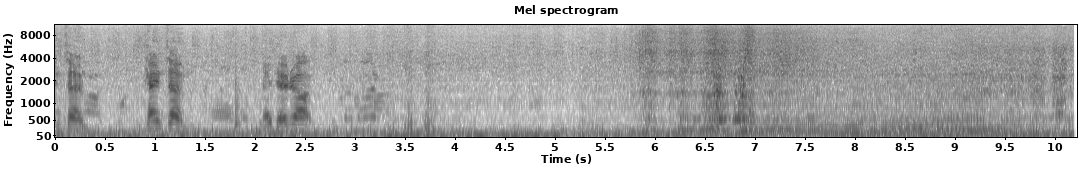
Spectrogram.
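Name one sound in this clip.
A car engine revs in sharp bursts close by.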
